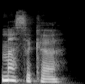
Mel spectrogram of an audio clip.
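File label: "massacre", British English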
